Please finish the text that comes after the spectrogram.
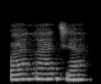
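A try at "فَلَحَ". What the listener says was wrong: Falaha. Nggak ada titiknya. Falaha.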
